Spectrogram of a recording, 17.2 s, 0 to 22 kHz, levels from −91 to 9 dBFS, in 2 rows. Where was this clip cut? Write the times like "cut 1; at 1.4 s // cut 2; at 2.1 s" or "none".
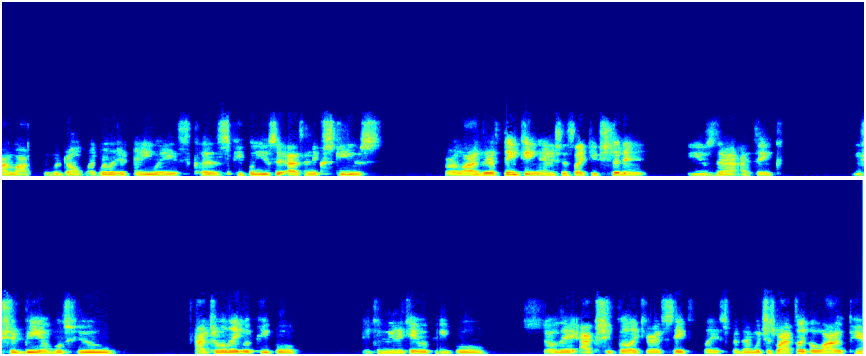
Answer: none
